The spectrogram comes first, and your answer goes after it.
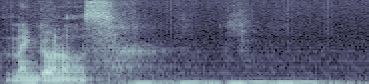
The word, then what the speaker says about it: mangonel: apparently it has two it's spelled with one g but that sound is in there twice it's mangonel apparently which is so weird yeah i mean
